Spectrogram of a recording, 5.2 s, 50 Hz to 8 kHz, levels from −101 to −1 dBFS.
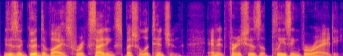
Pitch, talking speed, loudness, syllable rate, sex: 100 Hz, 175 wpm, -22 LUFS, 5.8 syllables/s, male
